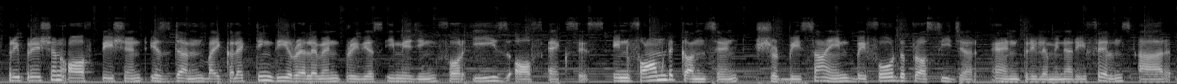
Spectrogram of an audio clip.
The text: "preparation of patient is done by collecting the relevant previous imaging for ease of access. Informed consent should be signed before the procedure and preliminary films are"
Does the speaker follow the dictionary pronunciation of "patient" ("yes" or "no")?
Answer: yes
